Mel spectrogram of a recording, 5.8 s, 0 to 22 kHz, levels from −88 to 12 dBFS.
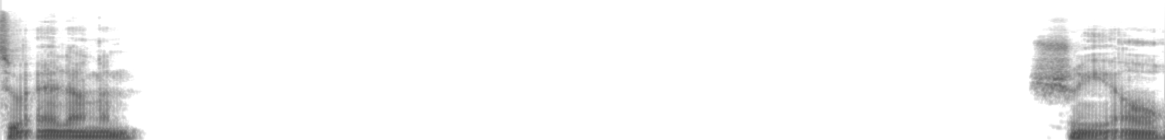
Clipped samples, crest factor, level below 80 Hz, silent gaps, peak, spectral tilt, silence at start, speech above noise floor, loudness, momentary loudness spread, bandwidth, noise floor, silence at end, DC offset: under 0.1%; 18 dB; -40 dBFS; 0.73-5.14 s; -10 dBFS; -6 dB/octave; 0 s; over 68 dB; -24 LUFS; 11 LU; 14 kHz; under -90 dBFS; 0 s; under 0.1%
